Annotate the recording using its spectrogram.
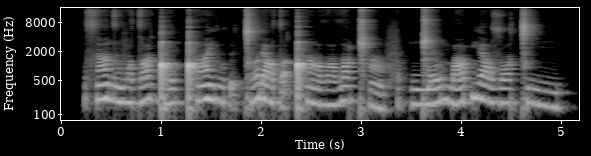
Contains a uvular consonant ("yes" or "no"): no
